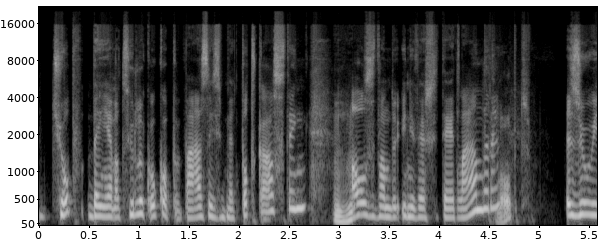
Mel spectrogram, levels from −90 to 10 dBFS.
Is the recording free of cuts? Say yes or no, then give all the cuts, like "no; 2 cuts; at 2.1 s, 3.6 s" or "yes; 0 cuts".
no; 4 cuts; at 1.4 s, 1.9 s, 3.4 s, 4.2 s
